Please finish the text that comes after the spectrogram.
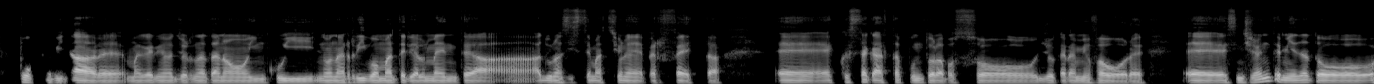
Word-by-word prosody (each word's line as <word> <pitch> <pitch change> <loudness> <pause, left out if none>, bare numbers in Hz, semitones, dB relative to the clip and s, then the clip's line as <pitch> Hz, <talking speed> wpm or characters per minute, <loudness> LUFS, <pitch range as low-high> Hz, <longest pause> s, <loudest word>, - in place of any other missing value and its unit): può - - 0
capitare 85 -2 +2
magari 85 +1 -1
in 85 - -1
una 85 -1 -1
giornata 85 +1 -1
no 85 0 +1
in 85 0 -2
cui 85 -1 0
non 90 0 0
arrivo 90 +1 +1
materialmente 85 0 0
a 85 -2 0
ad 90 - -2
una 90 -1 +1
sistemazione 85 +1 -3
perfetta, - - -3 0.5
ehm, 90 -2 0
e 90 - -5
questa - - -3
carta - - 0
appunto 95 -1 -2
la 85 -2 +2
posso 85 -1 -1
giocare 85 0 -2
a - - -1
mio 85 -1 -1
favore. 80 -2 +1 0.3
Ehm, 90 -1 +3
sinceramente 105 - 0
mi 100 -2 +2
hai 95 - +2
dato 90 -2 +3
85 Hz, 145 wpm, -24 LUFS, 85-90 Hz, 0.5 s, Ehm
